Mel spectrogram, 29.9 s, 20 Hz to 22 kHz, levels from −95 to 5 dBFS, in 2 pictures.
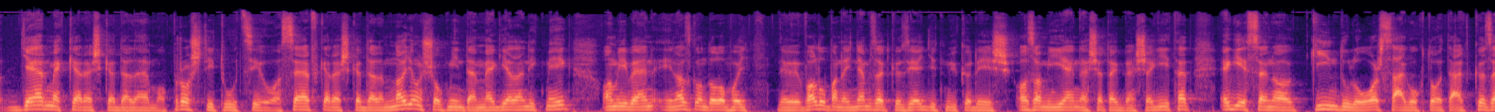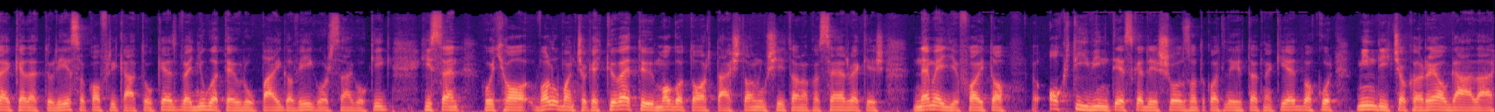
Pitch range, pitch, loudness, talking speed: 100-115 Hz, 105 Hz, -18 LUFS, 120 wpm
